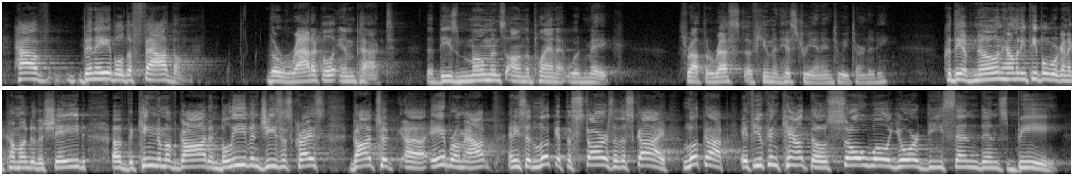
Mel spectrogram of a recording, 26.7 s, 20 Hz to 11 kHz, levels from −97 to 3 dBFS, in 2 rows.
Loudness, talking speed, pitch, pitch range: -17 LUFS, 170 wpm, 195 Hz, 155-230 Hz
